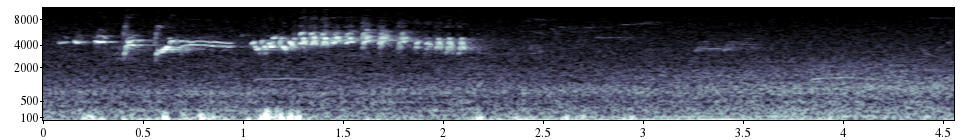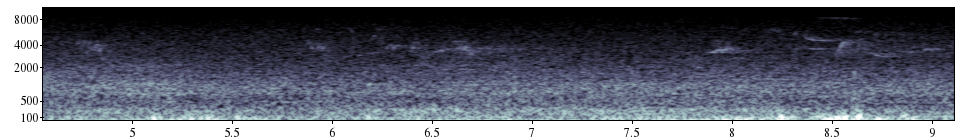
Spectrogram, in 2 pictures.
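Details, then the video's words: European robin singing in breeding season, a territorial song answering other robins nearby: a brief high, jangling burst of thin warbled notes in the first two seconds, then faint distant phrases over low rumbling background noise. "Singing Robin"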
